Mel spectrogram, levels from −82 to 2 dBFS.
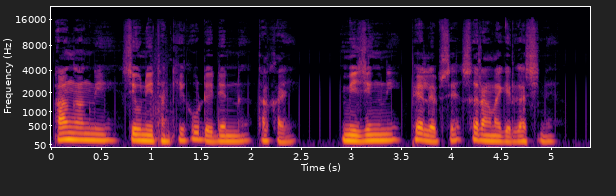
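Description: A Wi-Fi radio sitting close to the audio circuitry is leaking into it. The circuit rectifies the radio's beacon transmissions, which repeat every 102.4 ms, so this speech clip carries a steady tick just under ten times a second from start to finish. The interference sits well below the speech, roughly 35 dB down, so it reads as a faint, regular mechanical ticking underneath the talker. It stays most noticeable in pauses, where nothing masks it.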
